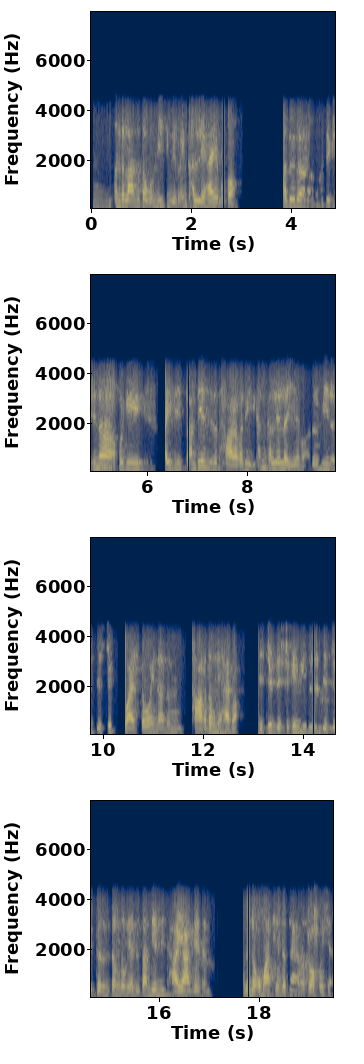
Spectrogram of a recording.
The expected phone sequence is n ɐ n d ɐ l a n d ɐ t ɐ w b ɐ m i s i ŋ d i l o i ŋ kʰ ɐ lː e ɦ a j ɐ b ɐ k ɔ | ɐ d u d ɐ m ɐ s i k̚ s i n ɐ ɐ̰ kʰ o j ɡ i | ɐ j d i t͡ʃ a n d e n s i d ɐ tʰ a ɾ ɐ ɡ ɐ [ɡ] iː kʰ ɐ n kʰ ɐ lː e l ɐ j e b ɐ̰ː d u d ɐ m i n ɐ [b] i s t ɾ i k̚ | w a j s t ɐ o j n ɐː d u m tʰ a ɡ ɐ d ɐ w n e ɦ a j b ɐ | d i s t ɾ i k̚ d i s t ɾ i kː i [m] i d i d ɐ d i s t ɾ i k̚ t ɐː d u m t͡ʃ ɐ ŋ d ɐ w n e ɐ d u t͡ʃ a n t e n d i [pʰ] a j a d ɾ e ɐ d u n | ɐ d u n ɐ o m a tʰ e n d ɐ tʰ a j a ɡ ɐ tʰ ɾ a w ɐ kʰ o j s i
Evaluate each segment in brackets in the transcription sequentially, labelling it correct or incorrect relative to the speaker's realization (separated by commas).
incorrect, incorrect, correct, incorrect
